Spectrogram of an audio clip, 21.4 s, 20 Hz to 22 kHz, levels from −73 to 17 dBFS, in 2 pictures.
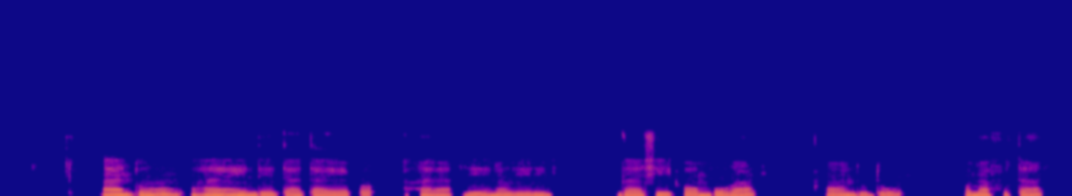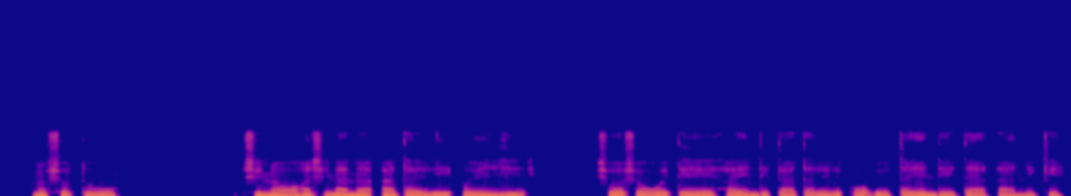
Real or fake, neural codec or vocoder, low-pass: real; none; 7.2 kHz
